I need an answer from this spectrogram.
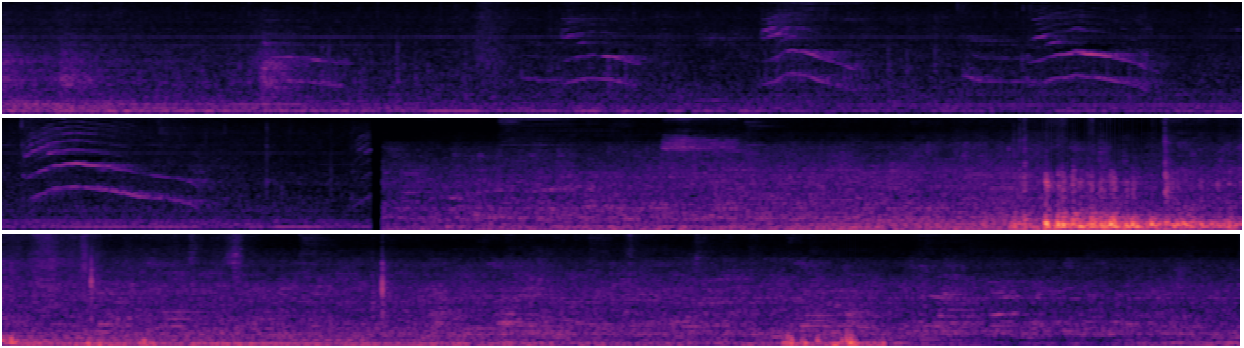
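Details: Kittens playing with their mother cat: a string of about six short, high rising-and-falling mews over the first eight seconds, followed by a steady hum, rustling and a low thud.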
